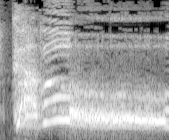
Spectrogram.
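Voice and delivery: mock artillery explosion; shell blast. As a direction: boom it out like a shell hitting. Narrator imitating shell blast.

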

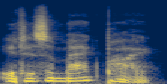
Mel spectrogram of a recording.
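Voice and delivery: soft, patient sigh; sighing correction. Acted. Groom patiently correcting his bride, softly sighing. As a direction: quietly correct her, long-suffering. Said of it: "I sighed".

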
